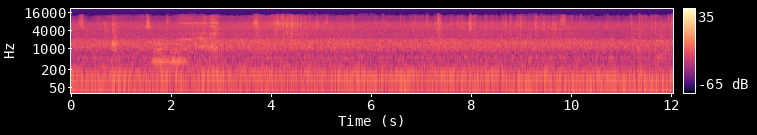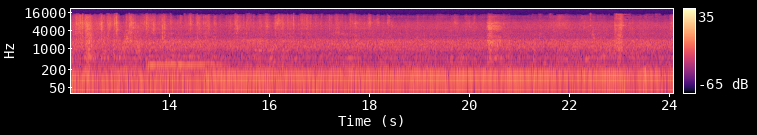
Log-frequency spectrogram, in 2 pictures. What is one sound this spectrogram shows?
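Rain patters steadily on a car window.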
